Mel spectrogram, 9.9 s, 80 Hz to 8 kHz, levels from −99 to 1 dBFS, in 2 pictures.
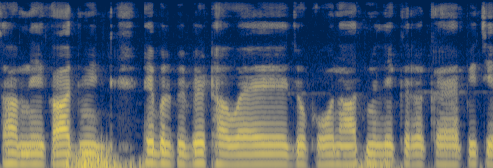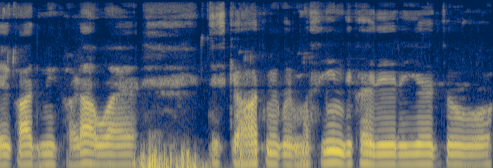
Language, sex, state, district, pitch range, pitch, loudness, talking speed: Hindi, male, Rajasthan, Bikaner, 125-135 Hz, 130 Hz, -20 LUFS, 195 wpm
